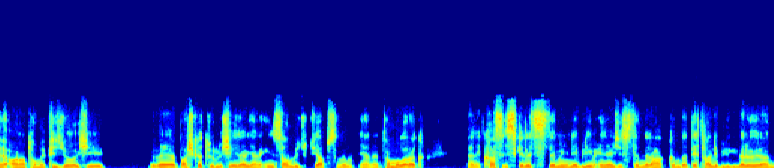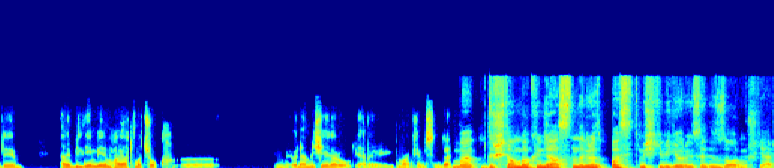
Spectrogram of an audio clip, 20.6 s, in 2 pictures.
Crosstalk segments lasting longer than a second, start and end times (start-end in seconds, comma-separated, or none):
none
